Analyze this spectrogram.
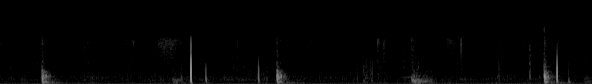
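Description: Wooden hand-printing block being set down and struck onto cloth on a padded printing table: a series of short, sharp taps and thuds at uneven intervals, the loudest about two seconds in.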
